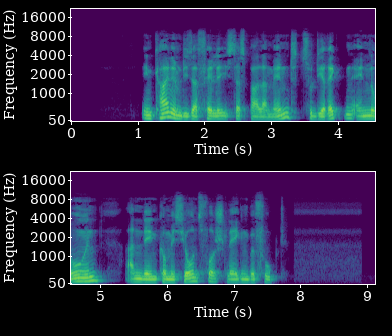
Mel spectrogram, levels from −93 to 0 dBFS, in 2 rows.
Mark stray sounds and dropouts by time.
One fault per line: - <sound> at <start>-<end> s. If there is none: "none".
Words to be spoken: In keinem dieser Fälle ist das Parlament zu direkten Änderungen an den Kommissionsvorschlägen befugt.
none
